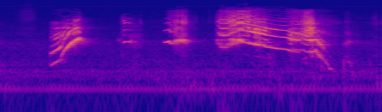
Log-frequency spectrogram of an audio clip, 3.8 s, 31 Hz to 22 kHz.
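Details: Bentley, a 3-month-old puppy, finding his new screech and loving it: a series of shrill, high squealing cries, some sweeping downward, the last long and loud, with an owner speaking around it in a small room.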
